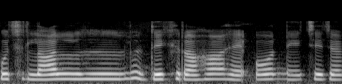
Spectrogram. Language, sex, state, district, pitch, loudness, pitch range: Hindi, female, Bihar, Vaishali, 240 Hz, -15 LUFS, 230-245 Hz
